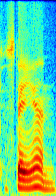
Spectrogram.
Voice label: "to stay in", dealer's speech; PowerPOKER Demo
